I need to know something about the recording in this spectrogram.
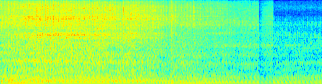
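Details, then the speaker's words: Quad two-stroke engine after fiddling with the CDI unit and handbrake locked: steady, even beat with a firm low drone, no misses and no smoke; now running cleanly after earlier refusing to start. "Seems to have sorted itself out now. That runs. Listen to that. Listen to that. That sounds really good."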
